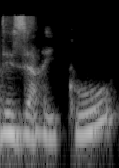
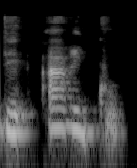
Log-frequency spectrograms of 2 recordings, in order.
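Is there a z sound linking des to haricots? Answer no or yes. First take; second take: yes; no. First: A z sound links des to haricots. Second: No z sound links des to haricots. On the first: The speaker calls it wrong. "on ne dit pas des haricots" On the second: The speaker calls it right. "on dit des haricots"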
